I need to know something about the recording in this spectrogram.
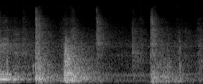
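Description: Three short rustles and knocks from gi fabric and bodies shifting as a grappling pair moves out of a single-leg takedown grip.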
